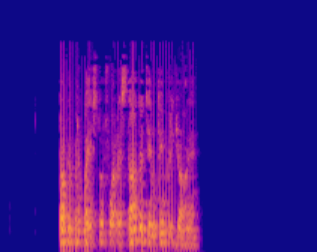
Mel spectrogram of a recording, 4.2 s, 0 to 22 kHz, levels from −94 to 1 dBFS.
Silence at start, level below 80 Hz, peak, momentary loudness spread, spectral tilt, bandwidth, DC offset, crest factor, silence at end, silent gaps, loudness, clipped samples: 0.8 s; -52 dBFS; -6 dBFS; 10 LU; -5.5 dB/octave; 11.5 kHz; under 0.1%; 22 dB; 1.6 s; none; -25 LUFS; under 0.1%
